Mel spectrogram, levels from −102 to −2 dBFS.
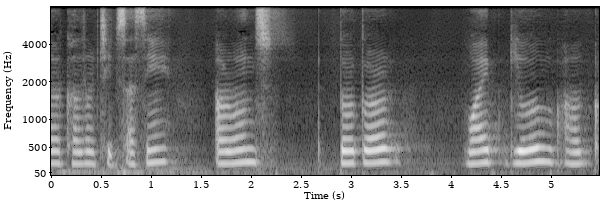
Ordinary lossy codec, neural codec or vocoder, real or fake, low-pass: none; codec, 16 kHz, 0.5 kbps, FunCodec, trained on LibriTTS, 25 frames a second; fake; none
